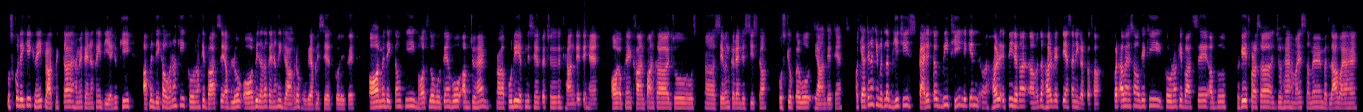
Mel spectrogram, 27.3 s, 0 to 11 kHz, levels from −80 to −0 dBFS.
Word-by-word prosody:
उसको 170 +5 -1
लेके 195 +1 +3
एक 205 -2 -4
नई 165 +2 +3
प्राथमिकता 155 0 +2
हमें 155 0 -3
कहीं 145 -3 +1
न 140 - -3
कहीं 165 +2 -3
दी 130 -2 -3
है। 125 - -1
क्योंकि 150 +5 -1 0.3
आपने 175 - +2
देखा 145 +2 +1
होगा 155 -1 -1
ना 190 - -1
कि 210 -1 -3
कोरोना 155 0 -1
के 180 - +2
बाद 135 -4 +2
से 170 - +2
अब 155 -1 -1
लोग 165 +3 0
और 145 +1 +3
भी 180 - +5
ज़्यादा 170 0 0
कहीं 170 -2 -1
न 160 - -3
कहीं 180 0 -2
जागरूक 135 +5 0
हो 125 - -11
गए 125 - 0
हैं 125 - +4
अपनी 130 +1 -9
सेहत 125 -2 -2
को 130 - -1
लेके। 125 +1 -3 0.4
और 165 +3 +10
मैं 180 +1 -1
देखता 175 0 -1
हूँ 180 - -3
कि 185 0 -2
बहुत 145 +3 -1
लोग 165 -1 +2
होते 155 +1 -2
हैं 170 - +2
वो 170 +1 +1
अब 155 - -8
जो 155 - -2
है 160 +4 +3 0.3
अ, 145 0 +2
पूरी 170 +2 +5
अपनी 170 0 -3
सेहत 150 -2 -4
पे - - 0
अच्छे 150 -1 -5
से 155 - -3
ध्यान 130 -3 -2
देते 130 +1 -1
हैं 130 +1 +3 0.3
और 140 +1 +5
अपने 145 +1 -2
खान-पान 135 0 +1
का 145 0 +4
जो 140 -1 -2 0.3
अ, 135 -1 -2
सेवन 140 +3 -2
करे 140 -2 +1
जिस 135 -1 -7
चीज़ 140 -1 -5
का 140 0 -1 0.3
उसके 150 +2 -2
ऊपर 150 0 -2
वो 150 +1 +1
ध्यान 130 -1 +1
देते 130 +1 -5
हैं 140 0 -6 0.3
और - - -4
कहते 175 +4 +3
हैं - - +1
ना - - -2
कि 230 - -1
मतलब 190 -3 0
ये 185 +3 +2
चीज़ 205 -1 -4
पहले 175 - +6
तक 200 - +3
भी 225 - +1
थी 185 +5 -2
लेकिन 210 +1 -1
अ, 150 -4 -10
हर 175 +4 +7
इतनी 190 +3 -1
जगह 180 0 +3 0.2
मतलब 180 +2 -2
हर 165 +2 +5
व्यक्ति 175 0 +1
ऐसा 175 +1 -2
नहीं 160 -2 -3
करता 130 0 -1
था 130 0 -5 0.3
पर 175 - +5
अब 180 - +4
ऐसा 185 +1 -1
हो 185 - 0
गया 185 +1 -1
कि 195 -3 -3
कोरोना 170 0 +1
के 180 - +1
बाद 160 -2 +1
से 175 +2 -1
अब 150 -2 -3
क्योंकि 160 +1 +3
थोड़ा-सा 160 0 +1 0.2
जो 150 -1 -5
है 155 +1 0
हमारे 145 0 -2
समय 150 0 -4
में 155 - -8
बदलाव 135 +1 +1
आया 135 +1 +2
है 140 +1 -1
155 Hz, 270 wpm, -24 LUFS, 140-175 Hz, 0.4 s, और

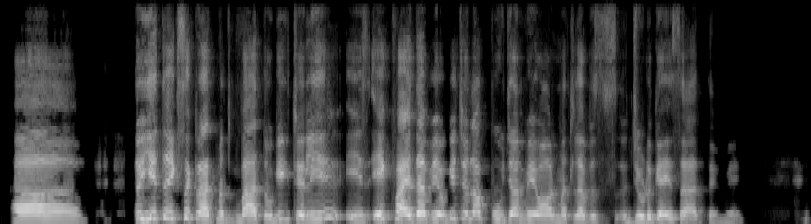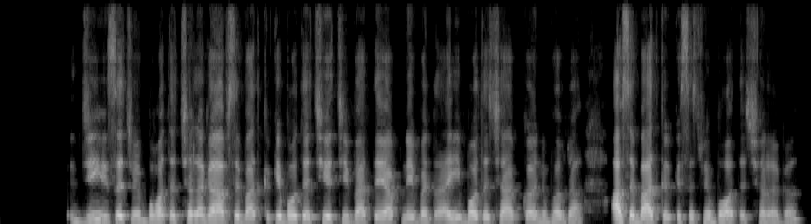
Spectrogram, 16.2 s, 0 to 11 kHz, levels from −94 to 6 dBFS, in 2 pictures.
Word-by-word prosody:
हाँ। 245 -1 +6 0.6
तो 325 - +2
ये 340 +2 +6
तो 375 +1 0
एक 350 0 +3
सकारात्मक 295 -7 +2
बात 250 -1 +4
होगी, 285 +5 -1
चलिए 290 +7 +1
ए 445 - -4 0.2
एक - - 0
फ़ायदा 295 0 +9
भी 295 -1 -1
होगया 275 +5 +3
चलो 320 +1 0
आप 325 0 -3
पूजा 280 -1 +1
में 275 0 0
और 260 -1 +1
मतलब 245 -1 -2
स 230 - -20 0.2
जुड़ 240 -3 +3
गए 185 -2 +3
साथ 170 0 -5
में। 195 +6 -17 1.4
जी, 240 +4 -7
सच 245 +2 -2
में 280 -3 -6
बहुत 250 +1 -4
अच्छा 255 +4 -5
लगा 255 -3 -1
आपसे 225 +2 -3
बात 205 -2 -5
करके, 220 +3 -3
बहुत 240 0 -2
अच्छी-अच्छी 230 +2 -5
बातें 220 0 -5
आपने 205 0 -6
बताई, 190 +1 -5
बहुत 210 0 -3
अच्छा 210 +1 -5
आपका 210 +1 -7
अनुभव 200 +1 -7
रहा। 200 +4 -9 0.4
आपसे 235 +2 +1
बात 195 0 0
करके 215 +1 -8
सच 210 0 -11
में 200 -1 -6
बहुत 190 - -4
अच्छा - - -11
लगा। 295 - -12
245 Hz, 190 wpm, -22 LUFS, 210-280 Hz, 1.4 s, फ़ायदा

